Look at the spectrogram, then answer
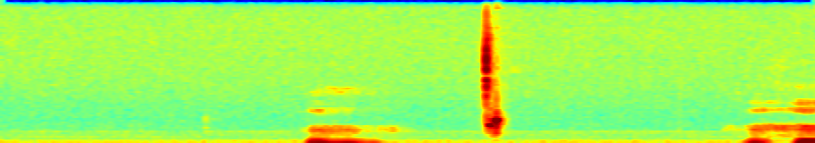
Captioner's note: kiss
